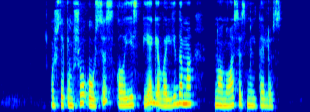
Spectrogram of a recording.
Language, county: Lithuanian, Šiauliai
